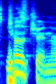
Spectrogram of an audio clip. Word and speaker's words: Turchin: And it is Turchin, right? Am I saying that right? – Yep, I usually say it's like sea urchin with a T.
